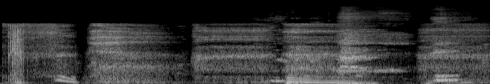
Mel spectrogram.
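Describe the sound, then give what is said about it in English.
A voice imitates heavy, loud breathing with a series of forceful gasps and snorts, each breath harsh and airy, filling about five seconds with no words spoken. “You just l- breathe loud. breathe loudly.”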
